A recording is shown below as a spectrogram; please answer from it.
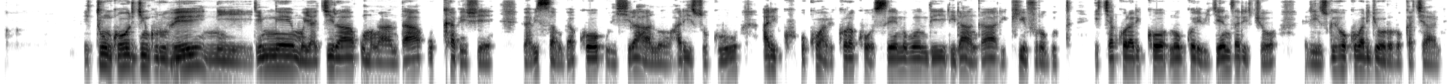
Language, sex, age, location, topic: Kinyarwanda, male, 25-35, Kigali, agriculture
